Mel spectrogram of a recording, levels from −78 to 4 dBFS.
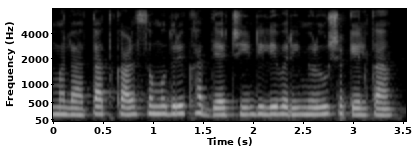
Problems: background sounds at intervals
